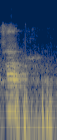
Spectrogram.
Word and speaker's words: hearth: She was preparing bread and baking them on the hearth. What is the spelling? H-E-A-R-T-H. And what is the pronunciation? Pronunciation hearth. Hearth. All of you repeat after me. Hearth. Not her. Hearth.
